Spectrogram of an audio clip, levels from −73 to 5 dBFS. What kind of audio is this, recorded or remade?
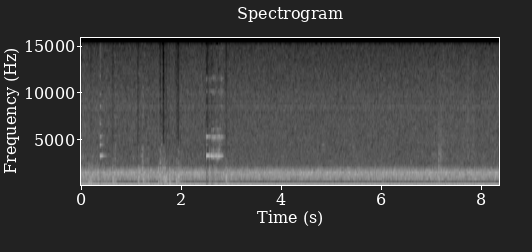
recorded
